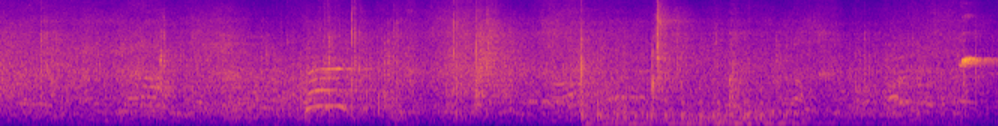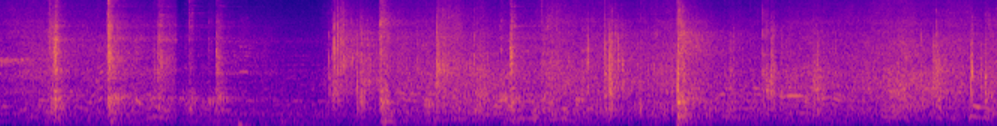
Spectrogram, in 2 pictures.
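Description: Children shout and call out across the rink.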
